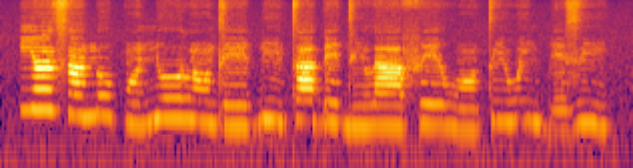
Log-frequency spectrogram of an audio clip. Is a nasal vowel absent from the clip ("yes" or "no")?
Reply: no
